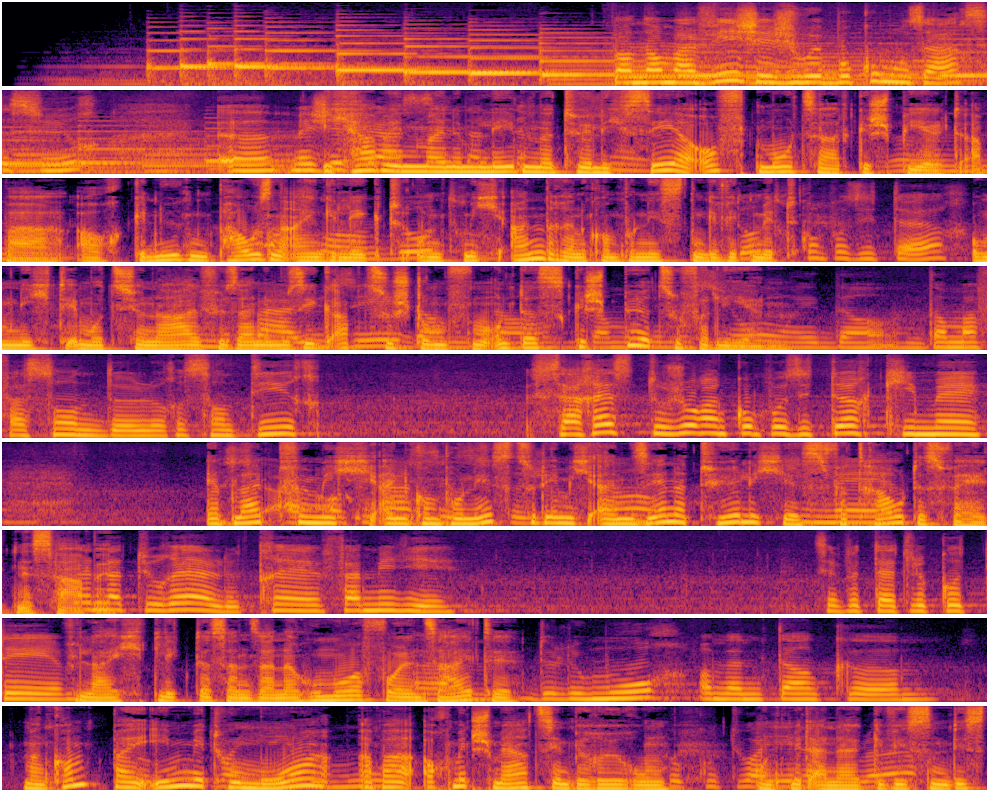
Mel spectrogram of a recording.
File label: voice over; arte pianistin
